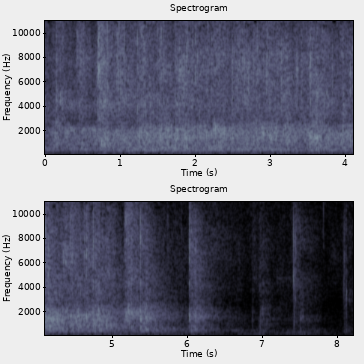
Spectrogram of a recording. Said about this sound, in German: Schöner kleiner Applaus war das.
